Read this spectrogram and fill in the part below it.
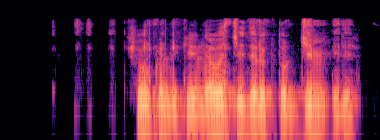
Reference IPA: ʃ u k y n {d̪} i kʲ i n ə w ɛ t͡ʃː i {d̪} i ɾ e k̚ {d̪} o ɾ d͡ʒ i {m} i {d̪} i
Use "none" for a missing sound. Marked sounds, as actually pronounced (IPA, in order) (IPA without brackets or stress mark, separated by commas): d̪, d̪, t̪, m, d̪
